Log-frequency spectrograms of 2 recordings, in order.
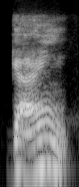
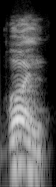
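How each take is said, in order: First: The first sound is a plain, hard g. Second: The first sound is a throaty, softened g. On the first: This is the local everyday way of saying it. "locally called as uh, Gain" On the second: This is the advanced, proper way of saying it. "not full G, in an advanced way, it is called Ghain"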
